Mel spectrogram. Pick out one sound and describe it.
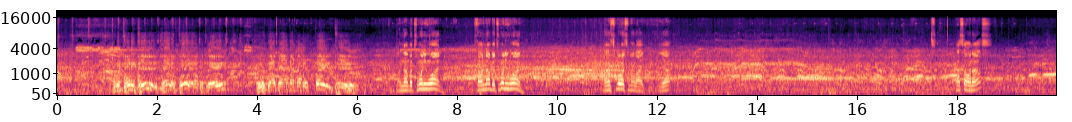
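Men in the crowd nearby shout and talk excitedly.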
